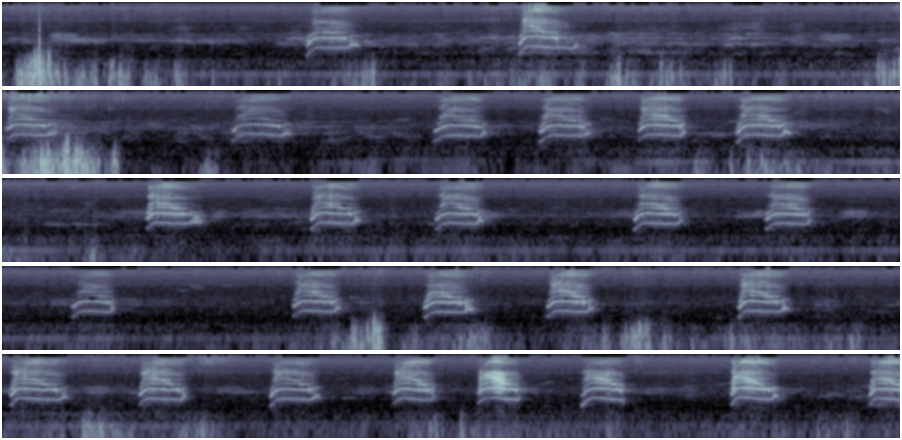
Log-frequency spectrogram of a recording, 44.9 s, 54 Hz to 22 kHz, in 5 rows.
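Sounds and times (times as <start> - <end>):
cat meowing: 3.0 - 3.7, 5.1 - 6.6, 8.9 - 9.7, 11.3 - 11.9, 13.3 - 17.0, 19.4 - 20.0, 21.0 - 21.6, 22.3 - 22.8, 24.3 - 24.8, 25.6 - 26.1, 27.6 - 28.1, 29.8 - 30.4, 31.2 - 31.7, 32.4 - 32.9, 34.2 - 34.9, 36.0 - 36.7, 37.3 - 37.9, 38.6 - 39.2, 39.8 - 42.2, 43.2 - 43.8, 44.6 - 44.9.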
